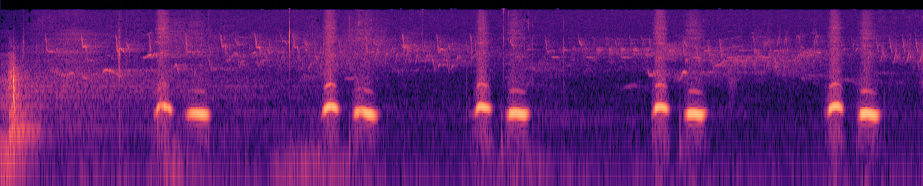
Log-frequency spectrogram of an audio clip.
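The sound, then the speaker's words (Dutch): A person whistles an imitation of a cuckoo, repeating the two-note "cuck-oo" call four times at a steady, unhurried pace, clear over a quiet outdoor background with faint birdsong, at the edge of the Amsterdamse Waterleidingduinen dunes. “Oké, dat was de koekoek. Ja, dat was ik, die de koekoek nadeed.”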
